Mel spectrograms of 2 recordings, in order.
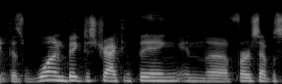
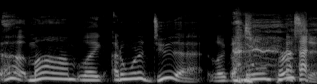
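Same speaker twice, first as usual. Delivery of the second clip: put-on casual, pitched-up American kid voice; 7 semitones higher than usual. Mocking two kids on a show who speak without accents: imitating American kids. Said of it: "these two American kids that are like".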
